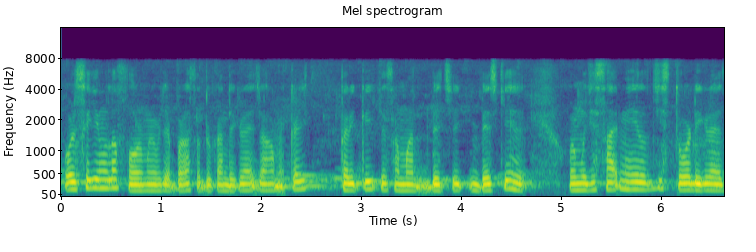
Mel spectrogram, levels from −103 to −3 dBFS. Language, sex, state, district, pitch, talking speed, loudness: Hindi, male, Arunachal Pradesh, Papum Pare, 160 Hz, 255 wpm, -15 LUFS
